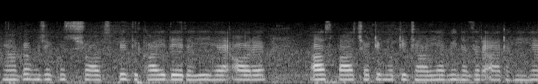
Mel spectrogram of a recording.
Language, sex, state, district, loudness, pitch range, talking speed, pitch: Hindi, female, Chandigarh, Chandigarh, -17 LUFS, 215-225 Hz, 235 wpm, 220 Hz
